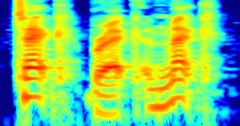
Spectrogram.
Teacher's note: some words from the FACE set are pronounced with the DRESS vowel.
